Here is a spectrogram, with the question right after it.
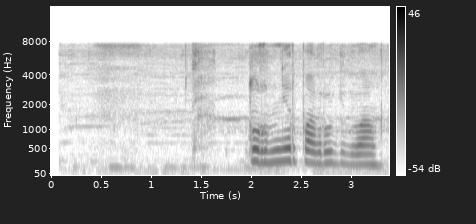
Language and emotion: Russian, neutral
